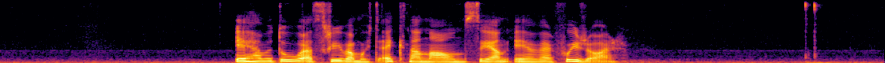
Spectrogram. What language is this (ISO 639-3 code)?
fao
